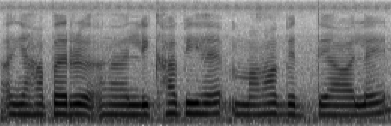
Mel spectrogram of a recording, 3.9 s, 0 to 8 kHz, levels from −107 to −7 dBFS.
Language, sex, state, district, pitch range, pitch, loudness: Hindi, female, Bihar, Saran, 190-205 Hz, 195 Hz, -14 LUFS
